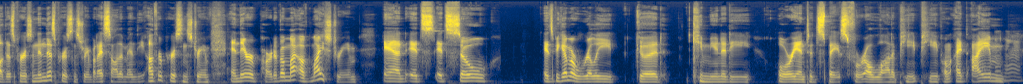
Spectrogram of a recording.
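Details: Stuttering (dysfluency) in an adult woman with a self-described speech impediment, who has difficulty getting past sentences or phrases and elongates vowels.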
